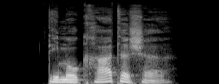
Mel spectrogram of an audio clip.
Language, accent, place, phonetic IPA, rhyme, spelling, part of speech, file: German, Germany, Berlin, [demoˈkʁaːtɪʃə], -aːtɪʃə, demokratische, adjective, De-demokratische.ogg
- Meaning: inflection of demokratisch: 1. strong/mixed nominative/accusative feminine singular 2. strong nominative/accusative plural 3. weak nominative all-gender singular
